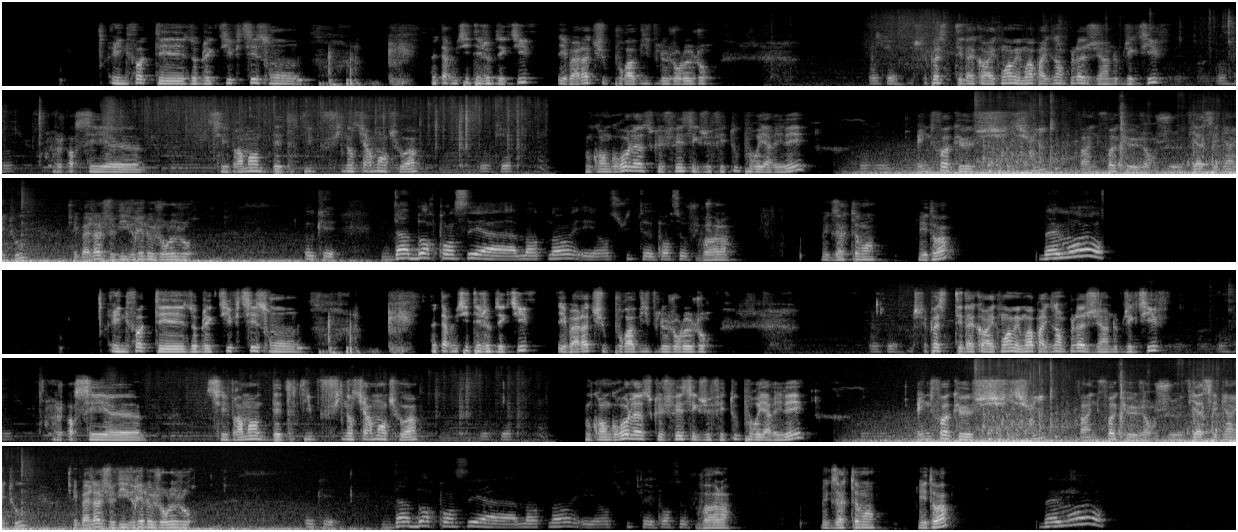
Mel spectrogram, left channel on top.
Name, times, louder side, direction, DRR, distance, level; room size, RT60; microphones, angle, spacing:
voice 1, 1.1-3.6 3.9-5.3 5.6-7.9 9.1-11.6 12.7-13.8 14.4-16.5 18.2-20.4 21.5-22.8 23.1-25.1 25.4-26.6 31.6-32.0 32.9-33.4 33.8-34.2, right 5 dB, 75° right, 0.9 m, -23 dB
Crackle, 7.6-17.8, left 5 dB, 40° left, 1.7 m, -42 dB
voice 2, 8.7-9.0 12.1-12.5 17.1-17.5 20.9-21.3 27.7-31.8 35.1-35.7, left 6 dB, 80° left, 0.5 m, -28 dB
Bird, 20.8-28.6, right 1 dB, 20° right, 0.7 m, -25 dB
6.2 x 5.4 x 6.7 m
head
